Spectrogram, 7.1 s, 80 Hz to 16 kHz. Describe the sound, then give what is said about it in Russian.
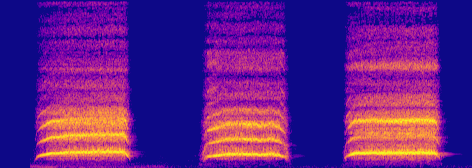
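Three long, harsh, shrieking whistle blasts from a 3D-printed replica of an ancient Aztec death whistle, each about one and a half seconds with short gaps, loud, sounding like an anguished human scream. “я помещу в описании к выпуску файл свистка с сайта Thinkverse, и вы можете скачать его и распечатать. Каким будет звук? Вот таким.”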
